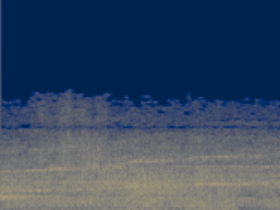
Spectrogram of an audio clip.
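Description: A loud, steady rushing drone from a horror-film trailer's soundtrack, dense and engine-like with held tones mixed in.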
